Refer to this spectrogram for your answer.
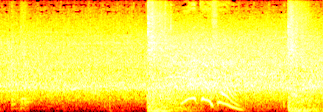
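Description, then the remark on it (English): A wrestler is slammed onto the ring mat with a suplex, a loud, booming slam over steady crowd noise, followed by shouting voices and a second heavy thud a couple of seconds later. “Slip slam. Down in the back suplex.”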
